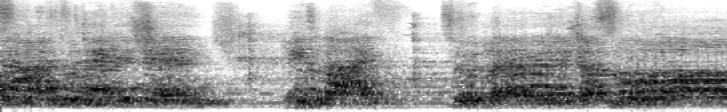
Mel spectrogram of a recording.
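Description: Background music with a choir singing long, held phrases that swell in three times.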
